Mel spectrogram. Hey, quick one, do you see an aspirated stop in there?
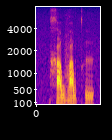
yes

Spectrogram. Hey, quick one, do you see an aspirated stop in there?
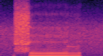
no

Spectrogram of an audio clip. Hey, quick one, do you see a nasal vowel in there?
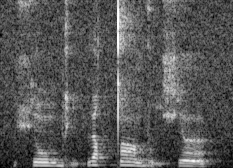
yes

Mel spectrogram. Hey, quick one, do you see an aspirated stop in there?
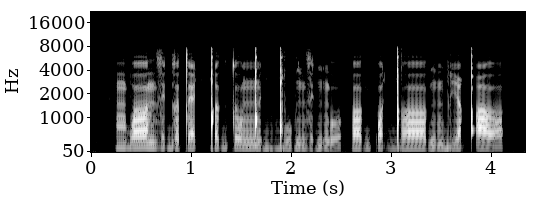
no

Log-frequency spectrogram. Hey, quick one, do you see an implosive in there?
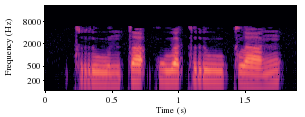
no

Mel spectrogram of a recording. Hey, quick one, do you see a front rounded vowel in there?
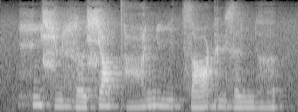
yes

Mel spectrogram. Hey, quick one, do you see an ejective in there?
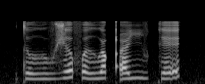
yes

